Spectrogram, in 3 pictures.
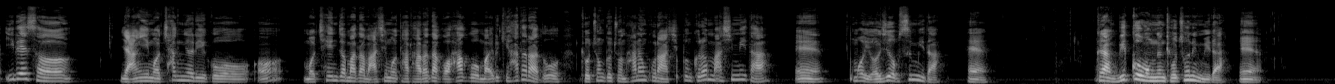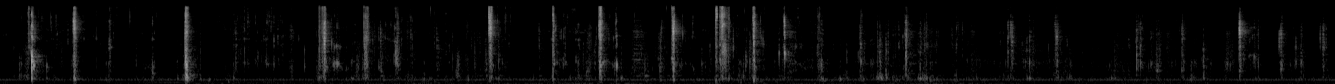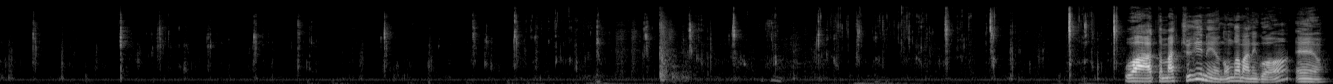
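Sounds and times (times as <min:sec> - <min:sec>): faint low hum: 0:00.0 - 0:40.0
crunchy chewing and biting: 0:10.0 - 0:11.0, 0:12.4 - 0:38.0.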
